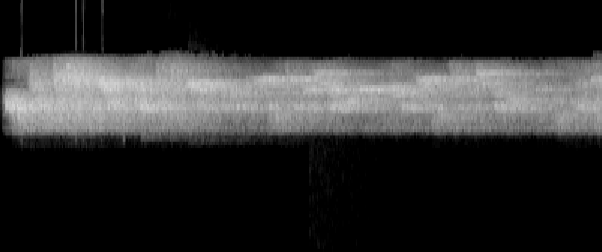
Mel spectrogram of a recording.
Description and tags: birds singing in garden; one bird with sfx Hall
birds, birdsong, nature, spring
